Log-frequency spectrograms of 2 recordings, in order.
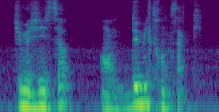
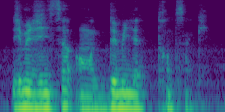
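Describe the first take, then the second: The two takes are said the same way.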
